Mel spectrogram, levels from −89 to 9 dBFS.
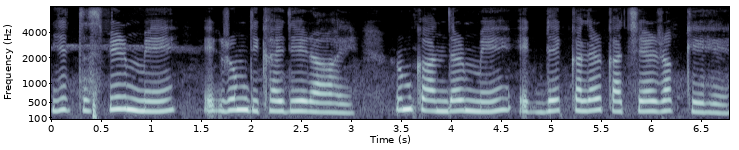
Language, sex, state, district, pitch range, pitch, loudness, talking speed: Hindi, female, Arunachal Pradesh, Longding, 260-290 Hz, 275 Hz, -12 LUFS, 175 wpm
